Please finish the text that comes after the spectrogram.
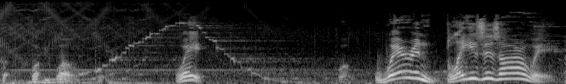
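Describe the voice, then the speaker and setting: An actor playing a pompous, excitable ghost of an old-time explosives salesman, narrating an audio musical in grandiose, old-fashioned language. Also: a little high, heavily acted. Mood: flustered.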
